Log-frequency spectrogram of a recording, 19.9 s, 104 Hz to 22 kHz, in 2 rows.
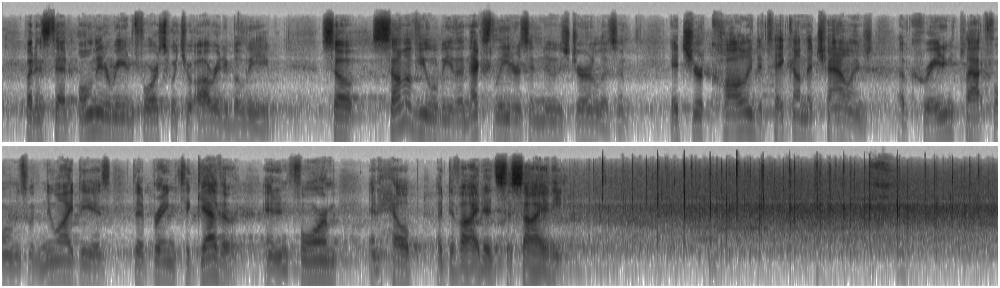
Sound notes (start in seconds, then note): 15.6 audience applauding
